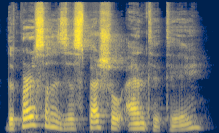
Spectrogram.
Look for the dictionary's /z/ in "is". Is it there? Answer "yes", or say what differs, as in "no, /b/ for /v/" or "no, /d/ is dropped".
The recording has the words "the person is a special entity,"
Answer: yes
